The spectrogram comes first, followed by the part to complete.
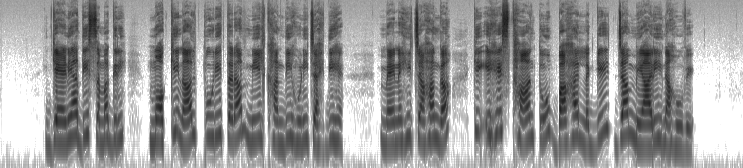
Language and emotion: Punjabi, fearful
